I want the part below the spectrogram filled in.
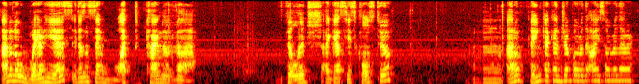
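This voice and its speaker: A man chatting casually through a game as a YouTuber, rambling and clearing his throat often with a nagging cough. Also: a little high, slow, long pauses, bright, forceful tone, far from the mic, highs cut off. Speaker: gaming YouTuber.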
